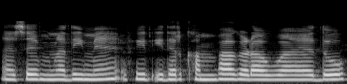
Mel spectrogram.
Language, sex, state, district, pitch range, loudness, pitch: Hindi, female, Bihar, Patna, 225-235 Hz, -14 LUFS, 230 Hz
